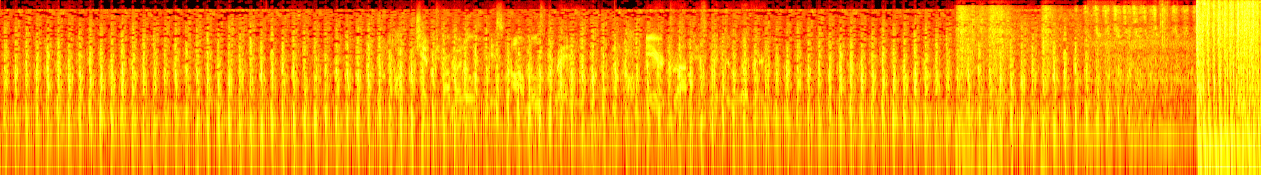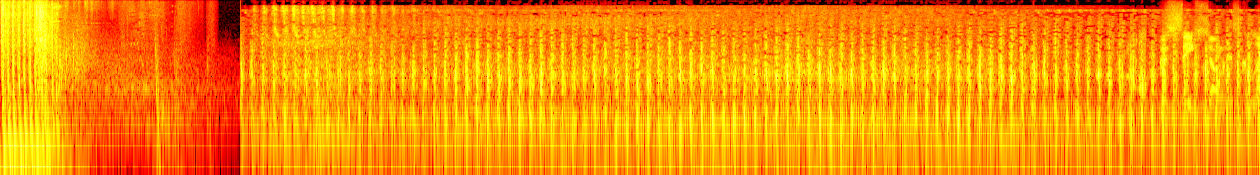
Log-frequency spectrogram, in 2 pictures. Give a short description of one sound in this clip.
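A helicopter's rotor thumps in a fast, steady beat.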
